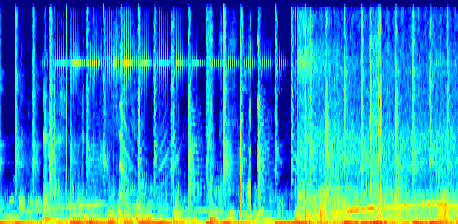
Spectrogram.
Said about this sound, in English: We hear his sirens every few minutes, constantly, all night.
